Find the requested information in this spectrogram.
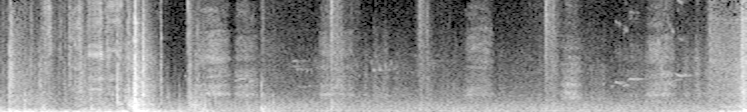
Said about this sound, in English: Door just opened. Someone's coming out, male, Latino.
